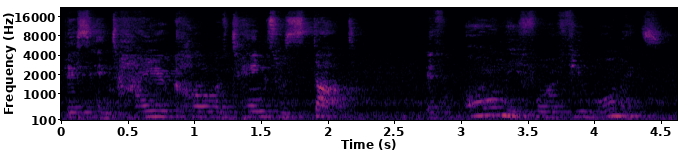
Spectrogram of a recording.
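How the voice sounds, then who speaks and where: At a live competition in a room, a reader's theater performer gives a rehearsed, dramatic spoken-word recitation in a declamatory, emphatic way. The voice is medium-pitched with fairly even intonation and a moderate pace, picked up by a distant mic in a roomy, noisy space.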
